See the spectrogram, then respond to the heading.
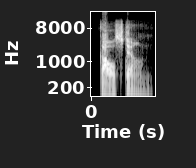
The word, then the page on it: gallstone: American English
